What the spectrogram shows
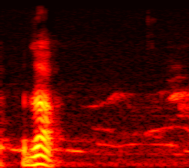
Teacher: इसमें मुख द्वार जीभ की नोक से शीघ्र ही बंद होता है और 2-3 बार खुलता है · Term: लुंठित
